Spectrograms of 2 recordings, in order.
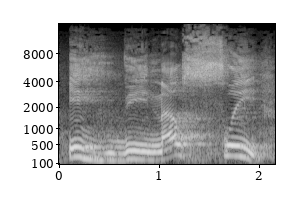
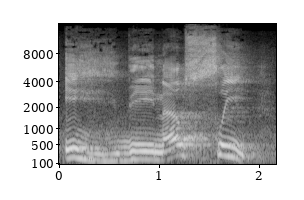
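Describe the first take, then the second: No difference in how they are said.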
